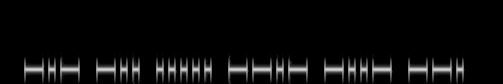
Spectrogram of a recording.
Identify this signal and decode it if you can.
Morse code, heard as a keyed tone, about 20 wpm, 700 Hz. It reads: KD5QXG
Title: USA Call Signs - 6 Characters - Repeated 3x - 20wpm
